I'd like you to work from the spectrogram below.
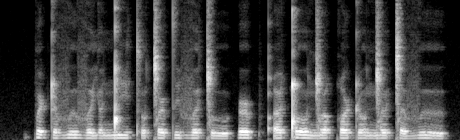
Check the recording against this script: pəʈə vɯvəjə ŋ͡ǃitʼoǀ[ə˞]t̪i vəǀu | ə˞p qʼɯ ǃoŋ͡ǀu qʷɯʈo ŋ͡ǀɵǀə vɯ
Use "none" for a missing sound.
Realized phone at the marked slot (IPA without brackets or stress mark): ə˞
